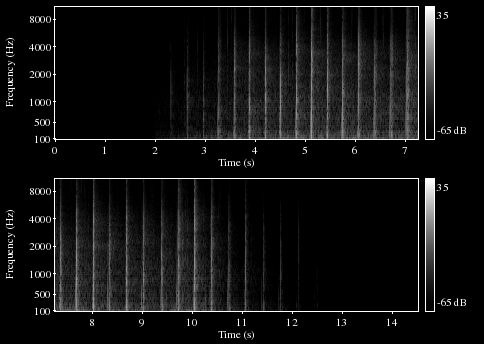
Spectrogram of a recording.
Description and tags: Sprint - Street
Sprinting on the street
Czech, Panska, CZ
